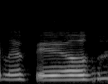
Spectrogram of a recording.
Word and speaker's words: Littlefield: wrong like 17 times you just said it wrong then he said LaFleur went home the bill the field sorry Littlefield please comment our podcast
